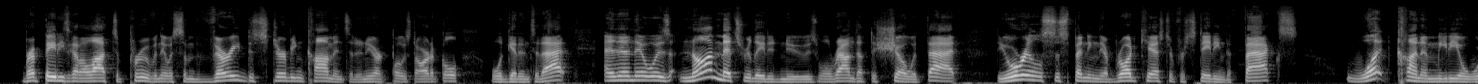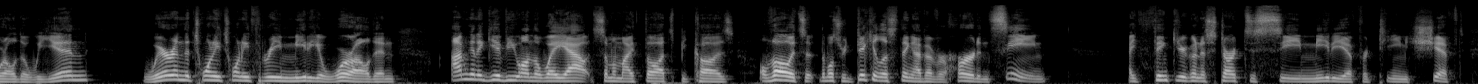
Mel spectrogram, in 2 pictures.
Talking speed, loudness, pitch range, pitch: 205 wpm, -23 LUFS, 130-175 Hz, 150 Hz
